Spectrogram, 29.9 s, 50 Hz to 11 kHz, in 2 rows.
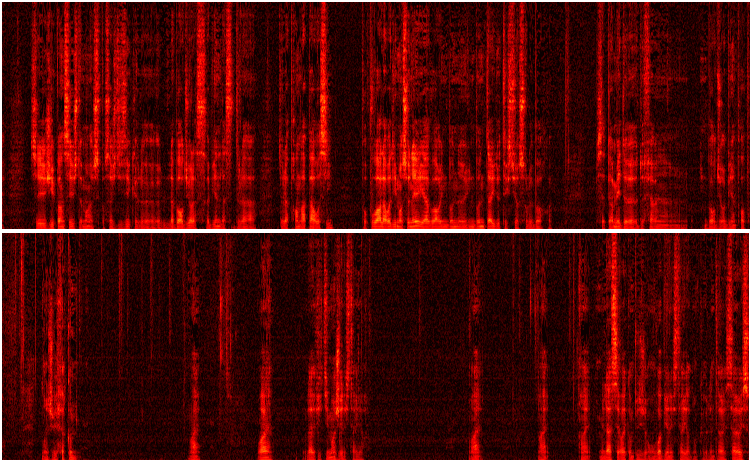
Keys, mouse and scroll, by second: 1.5 middle click, 2.4-4.2 scroll up 3, 4.3 middle click, 4.9 scroll down 1, 6.9 middle click, 16.7 ctrl+z, 17.2 ctrl+z, 17.6 ctrl+z, 18.2 ctrl+z, 19.9 middle click, 22.0 middle click, 24.4-25.1 scroll up 3, 25.3 scroll up 2.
